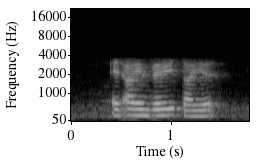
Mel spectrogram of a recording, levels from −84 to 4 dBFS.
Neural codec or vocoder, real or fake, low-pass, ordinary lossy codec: none; real; 3.6 kHz; none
